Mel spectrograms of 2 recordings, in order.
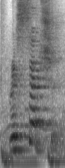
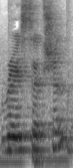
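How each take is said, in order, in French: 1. Il est prononcé avec une syllabe nettement accentuée. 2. Il est prononcé à plat, sans aucune syllabe accentuée. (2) "au lieu de dire reception, non"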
